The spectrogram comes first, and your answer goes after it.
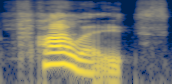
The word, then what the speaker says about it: phthalates: Because that's full of a substance no one can pronounce. It's phthalates, P-H-T-H-A-L-A-T-E-S.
